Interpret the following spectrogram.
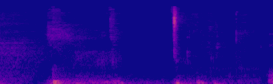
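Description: Near silence: room tone with two faint short clicks, one about a third of a second in and a sharper one past the middle.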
